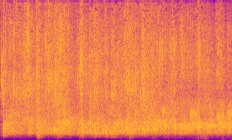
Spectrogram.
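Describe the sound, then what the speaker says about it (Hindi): A short burst of steady clapping from a group, continuous and fairly loud for a couple of seconds. "सर के लिए तालियां हो जाए।"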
